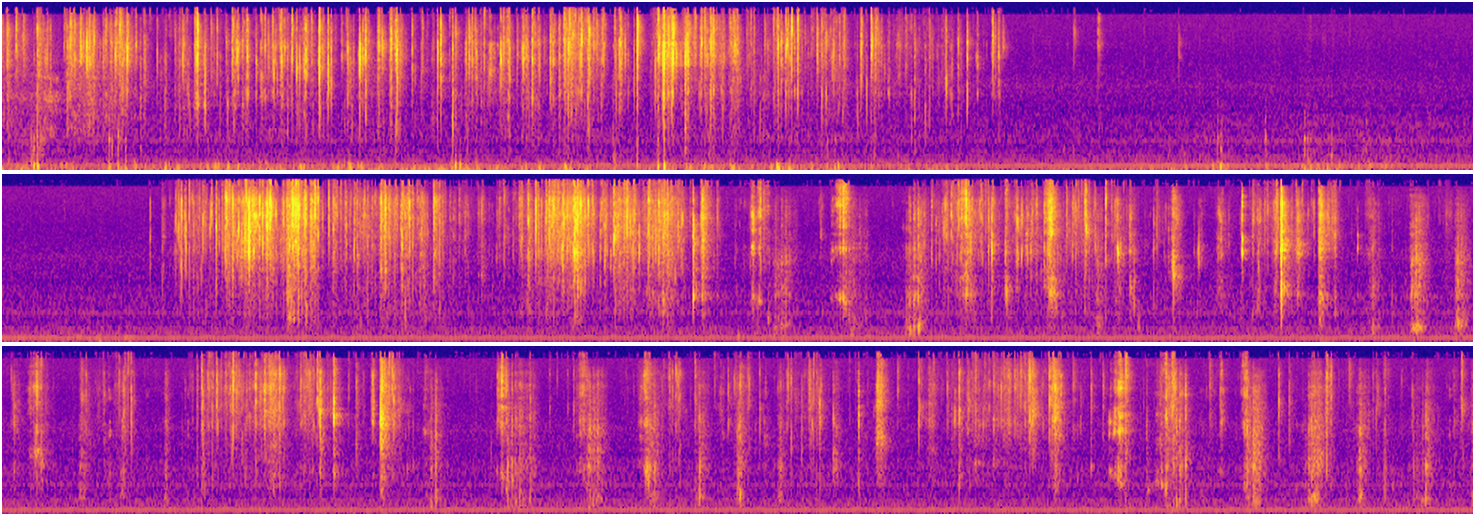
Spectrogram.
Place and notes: University of Colorado Boulder, Regent Drive, Boulder, CO, USA - Newton Court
